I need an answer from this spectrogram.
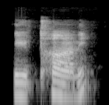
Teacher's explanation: The stha is again second letter in the third varga, so it has to be aspirated.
